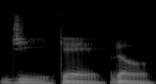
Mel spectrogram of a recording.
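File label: "jikero", concatenated syllables; Affixing experiment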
